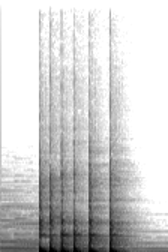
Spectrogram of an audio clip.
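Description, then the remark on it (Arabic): Six loud, heavy knocks pound on a door in quick succession, so hard they shake the door, with a slightly longer gap before the last one, booming, with no voices. “المرة دي الخبط كان عالي جدا لدرجة إنه هز الباب”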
